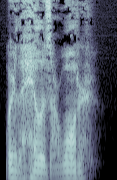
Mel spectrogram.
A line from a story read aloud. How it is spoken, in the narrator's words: growled men around me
